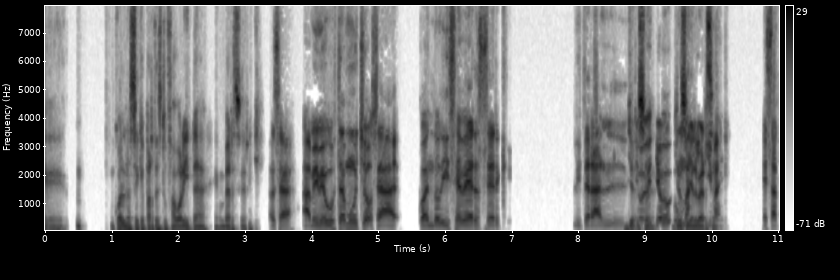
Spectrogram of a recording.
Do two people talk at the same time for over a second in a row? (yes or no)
yes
